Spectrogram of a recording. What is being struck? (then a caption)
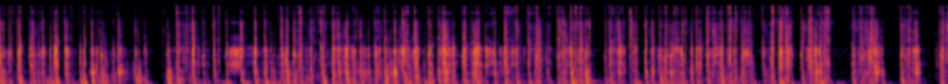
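Resin rhinestone sticker on plastic backing. A small, flat, doll-shaped diamond-painting sticker, thin and solid with resin rhinestones on a plastic backing, is held in both hands and scratched with long acrylic nails. The result is a dense run of rapid, dry, crackly clicks and rattling scratches with a bright, glassy edge, broken by a few brief pauses.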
